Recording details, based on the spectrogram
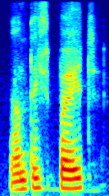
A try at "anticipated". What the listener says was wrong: Anticipated. Ahí sí se pronuncia la ED. Anticipated.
